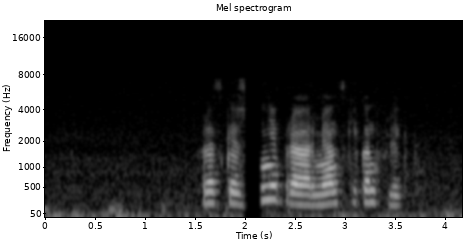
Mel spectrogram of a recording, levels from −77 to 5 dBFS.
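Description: Speech recording with AAC frame loss with muting from 1.97 to 2.16 s. The sound fades into a soft-edged silent gap of about 170 ms, which fits roughly four zeroed frames.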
